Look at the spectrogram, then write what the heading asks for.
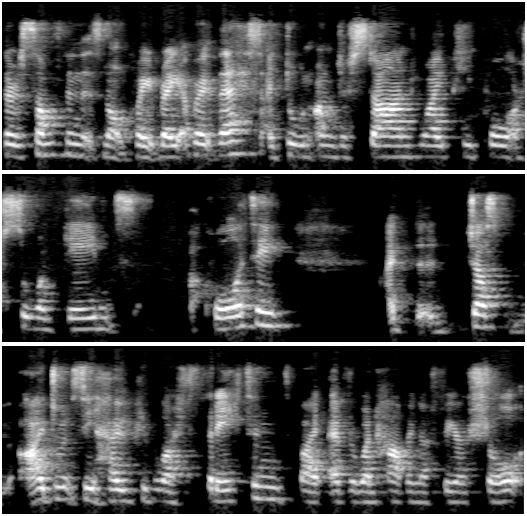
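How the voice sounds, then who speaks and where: In a Glaswegian accent, a woman speaks at a moderate pace with a medium pitch and monotone, flat intonation. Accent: Glaswegian Scottish. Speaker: PR account manager. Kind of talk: podcast interview. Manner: casual, hesitant with many fillers.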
